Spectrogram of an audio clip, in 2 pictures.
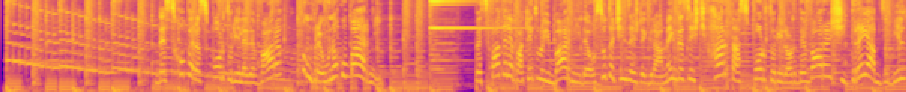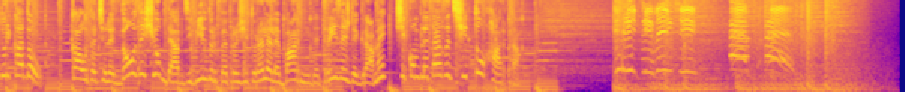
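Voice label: RO Commercial, Romanian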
